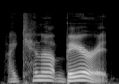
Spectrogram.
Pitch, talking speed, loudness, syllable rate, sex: 140 Hz, 200 wpm, -15 LUFS, 5.0 syllables/s, male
